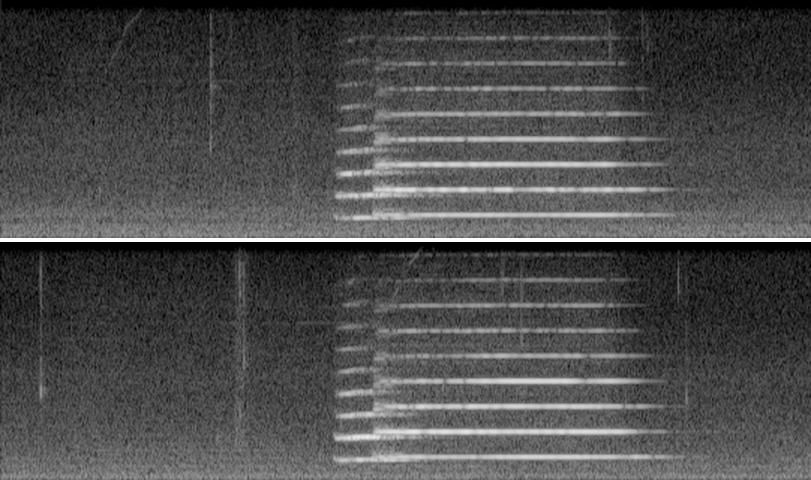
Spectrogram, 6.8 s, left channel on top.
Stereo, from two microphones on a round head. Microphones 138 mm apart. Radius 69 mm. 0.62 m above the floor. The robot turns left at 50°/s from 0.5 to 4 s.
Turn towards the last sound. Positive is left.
turn(degrees=-170)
